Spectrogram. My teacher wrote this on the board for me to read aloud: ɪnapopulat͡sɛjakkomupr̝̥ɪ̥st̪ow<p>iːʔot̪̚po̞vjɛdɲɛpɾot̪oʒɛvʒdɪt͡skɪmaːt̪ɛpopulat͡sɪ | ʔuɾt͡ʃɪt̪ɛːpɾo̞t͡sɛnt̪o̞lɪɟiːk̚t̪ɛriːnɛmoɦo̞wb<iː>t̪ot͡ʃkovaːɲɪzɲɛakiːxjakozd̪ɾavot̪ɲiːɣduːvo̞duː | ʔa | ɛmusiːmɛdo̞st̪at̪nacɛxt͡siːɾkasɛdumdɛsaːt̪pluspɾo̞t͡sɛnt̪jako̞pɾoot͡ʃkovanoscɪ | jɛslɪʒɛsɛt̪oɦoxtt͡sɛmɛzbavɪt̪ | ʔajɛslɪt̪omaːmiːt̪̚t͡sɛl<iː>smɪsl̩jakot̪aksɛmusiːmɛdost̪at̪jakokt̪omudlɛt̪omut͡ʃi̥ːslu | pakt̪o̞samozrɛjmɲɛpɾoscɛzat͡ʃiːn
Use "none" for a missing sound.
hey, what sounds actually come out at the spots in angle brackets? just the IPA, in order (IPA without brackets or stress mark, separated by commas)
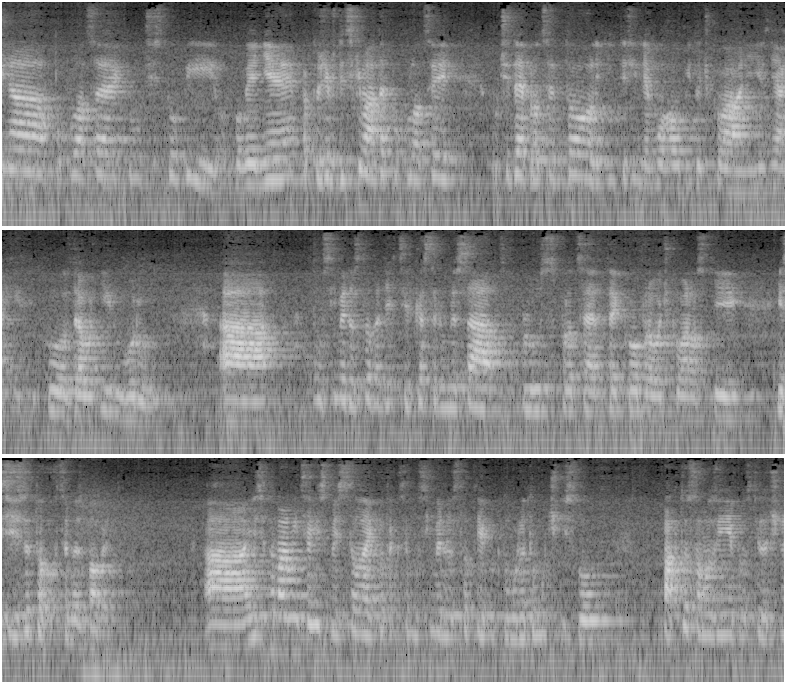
p, iː, iː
